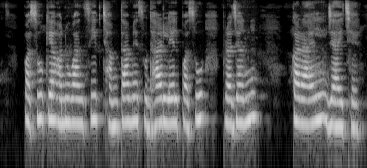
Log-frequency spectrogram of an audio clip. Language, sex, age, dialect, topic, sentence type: Maithili, female, 31-35, Eastern / Thethi, agriculture, statement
